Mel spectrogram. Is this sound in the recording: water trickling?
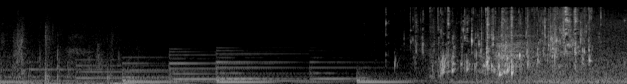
yes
